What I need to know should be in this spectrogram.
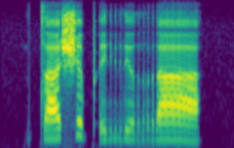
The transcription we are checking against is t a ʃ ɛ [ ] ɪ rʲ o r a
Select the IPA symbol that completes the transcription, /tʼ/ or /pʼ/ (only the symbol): pʼ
